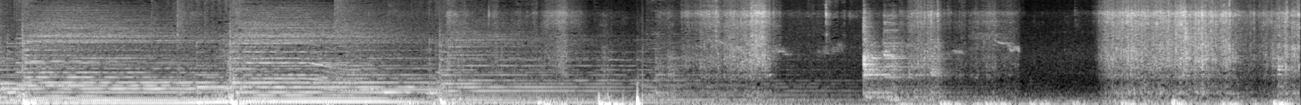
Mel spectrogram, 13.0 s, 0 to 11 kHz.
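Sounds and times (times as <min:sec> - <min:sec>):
paper crinkling and rustling: 0:04.6 - 0:10.3, 0:10.9 - 0:13.0.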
